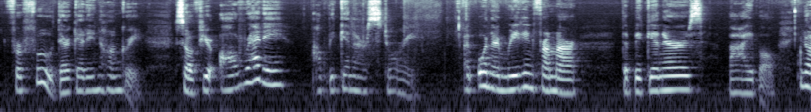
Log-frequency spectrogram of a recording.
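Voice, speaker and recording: A middle-aged woman reading Bible stories aloud to young children, explaining simply and patiently with deliberate emphasis. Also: fairly low pitch. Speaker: children's Sunday school storyteller. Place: living room at home. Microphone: webcam or laptop microphone at arm's length.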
